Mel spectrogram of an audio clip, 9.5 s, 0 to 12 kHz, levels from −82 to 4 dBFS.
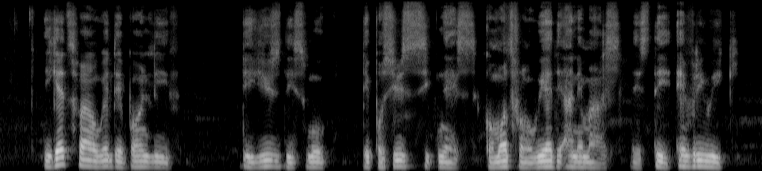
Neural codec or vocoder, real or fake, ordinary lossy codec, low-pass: codec, 24 kHz, 3.1 kbps, DualCodec; fake; none; none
